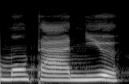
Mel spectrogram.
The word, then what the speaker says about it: montagne: pas lire ce mot montagne on va dire montagne donc on entend le son mieux lorsque le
